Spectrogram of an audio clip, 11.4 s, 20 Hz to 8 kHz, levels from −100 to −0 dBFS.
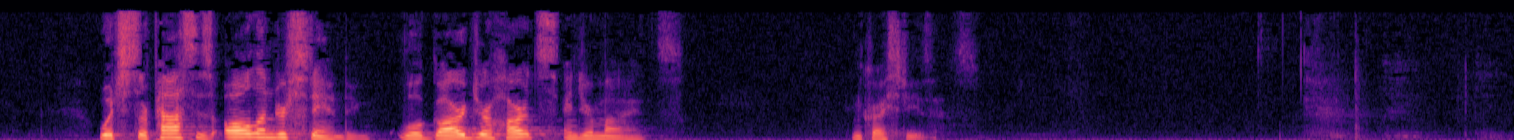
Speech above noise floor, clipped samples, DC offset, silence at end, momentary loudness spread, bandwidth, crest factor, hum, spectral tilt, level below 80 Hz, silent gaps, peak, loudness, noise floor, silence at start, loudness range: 44 dB; under 0.1%; under 0.1%; 4.45 s; 22 LU; 7.6 kHz; 20 dB; none; -6.5 dB/octave; -60 dBFS; none; -8 dBFS; -24 LUFS; -68 dBFS; 0.75 s; 21 LU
